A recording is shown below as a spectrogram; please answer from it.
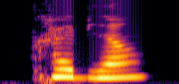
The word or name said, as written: tres bien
